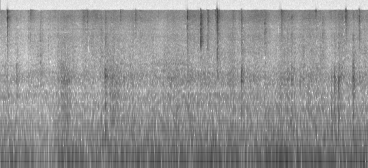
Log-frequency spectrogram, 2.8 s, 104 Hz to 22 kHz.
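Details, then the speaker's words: 2014 Peugeot 308 1.6 manual, 79,000 km, road test after replacing front shock absorbers, shock mounts and stabilizer links: only tyre and road rumble, no knocks or clunks; previously heavy front suspension banging now gone. "travamente carro batia tudo galera tudo tá ficava um barulho absurdo na suspensão dianteira meu ficou show não ouvi nada tranquilo tá"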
